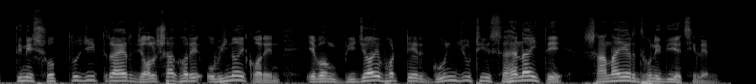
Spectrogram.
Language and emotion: Bengali, neutral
